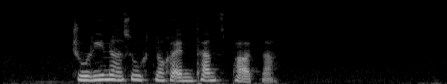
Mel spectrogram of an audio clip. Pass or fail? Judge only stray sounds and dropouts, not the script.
pass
